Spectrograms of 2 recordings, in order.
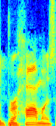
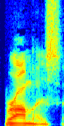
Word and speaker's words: Brahmas: Brahmas? – Yeah, I always want to say Brahmas and put an extra A in there, but I guess it's just Brahmas.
